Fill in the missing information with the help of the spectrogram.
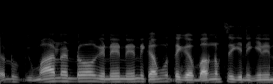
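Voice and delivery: quick, quiet mock complaint; lightly acted lovesick fretting; mock heartbroken whining. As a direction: play at being hurt, words tumbling out softly. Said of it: "baper gitu".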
